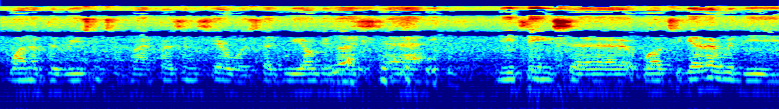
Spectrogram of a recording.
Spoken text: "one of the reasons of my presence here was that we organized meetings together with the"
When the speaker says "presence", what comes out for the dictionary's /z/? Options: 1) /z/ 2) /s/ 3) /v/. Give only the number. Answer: 1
